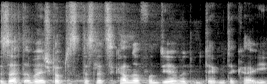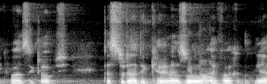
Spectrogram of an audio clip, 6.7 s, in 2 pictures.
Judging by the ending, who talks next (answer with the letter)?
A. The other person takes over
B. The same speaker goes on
B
